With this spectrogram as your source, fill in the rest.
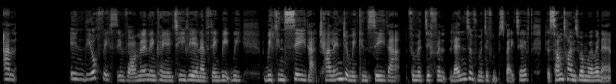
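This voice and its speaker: Her voice sits in the mid range with a darkish tone, and she keeps a moderate pace. This neurodiversity trainer, guesting on a conversational podcast, talks earnestly and emphatically about workplaces, repeating words and filling gaps with "you know."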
